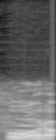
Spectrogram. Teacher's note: कंठ और ओष्ठ में ओ और औ आएगा, ये कंठोष्ठ बोलेंगे इनको।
